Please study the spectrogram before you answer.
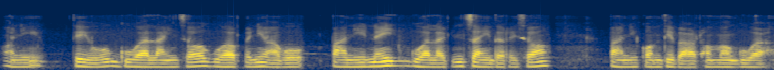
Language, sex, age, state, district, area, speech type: Nepali, female, 60+, West Bengal, Jalpaiguri, rural, spontaneous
